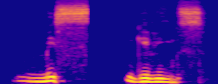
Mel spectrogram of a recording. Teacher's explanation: we're putting two strong syllables next to each other and English does not like that. It likes to have big and then small and then big again and then small.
